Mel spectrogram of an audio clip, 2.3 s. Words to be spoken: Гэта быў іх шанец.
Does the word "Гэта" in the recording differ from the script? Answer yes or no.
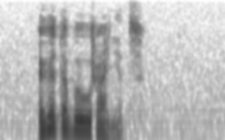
no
